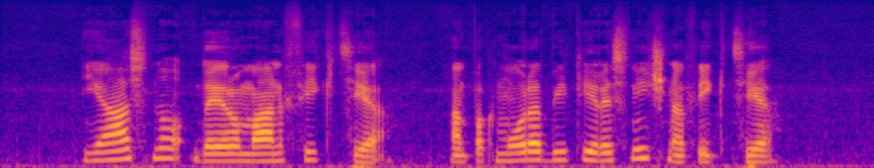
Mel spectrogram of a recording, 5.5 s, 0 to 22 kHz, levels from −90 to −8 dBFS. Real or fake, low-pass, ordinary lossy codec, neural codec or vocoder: fake; none; none; codec, 44.1 kHz, 7.8 kbps, Pupu-Codec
